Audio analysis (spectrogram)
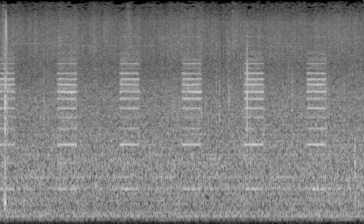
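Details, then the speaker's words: Truck cab: a high, tinny warning buzzer repeating about once a second, continuous for hours. It persists after several engine restarts and a system restart; the cause is unknown. "sounds like a pterodactyl in my head making its noise"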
